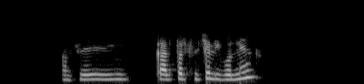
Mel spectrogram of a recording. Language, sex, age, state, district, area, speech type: Dogri, female, 30-45, Jammu and Kashmir, Samba, rural, conversation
